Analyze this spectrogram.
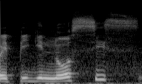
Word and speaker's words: epignosis: Lembrando que a gente, o sigma, o S dentro do grego, ele não tem som de Z, tá? Então aqui algumas pessoas falam gnosis, Às vezes até eu falo, às vezes a gente acaba... Claro, a pronúncia é importante. Não é tão importante, mas é legal a gente falar da maneira correta, Então o epignosis, sempre esse sigma vai ter som de C e não de Z, Então o nosso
